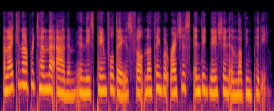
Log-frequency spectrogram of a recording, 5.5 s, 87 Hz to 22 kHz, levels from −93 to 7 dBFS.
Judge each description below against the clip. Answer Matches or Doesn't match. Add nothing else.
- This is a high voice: Matches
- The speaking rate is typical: Matches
